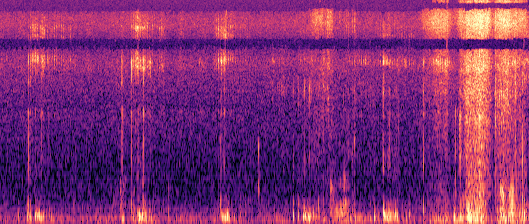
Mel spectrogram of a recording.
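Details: Sacchan, a rescued male cat, sleeping under the futon covers on his fourth night, purrs in a low, soft rumble that swells in slow breathing pulses about every second and a half, with rustling bedding toward the end.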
